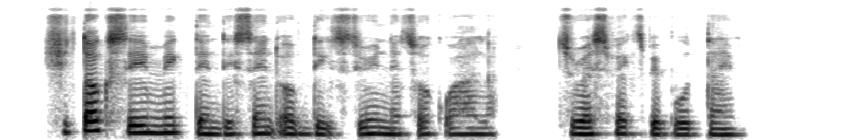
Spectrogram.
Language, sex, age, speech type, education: Nigerian Pidgin, female, 15-29, spontaneous, secondary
